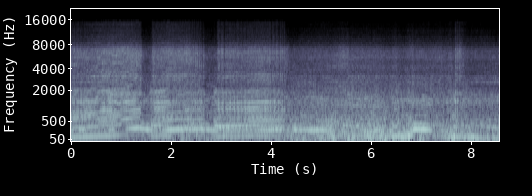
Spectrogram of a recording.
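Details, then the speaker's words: Aprilia RS50 / YZ85 hybrid two-stroke after clutch changes, healthy at idle: under hard throttle revs climb then stumble and drop back repeatedly, burbling and chugging with no power; breaking up under load, suspected tuning issue. "you can hear when i really get on it it just breaks up immediately it's it starts burbling and then chugging and then just doesn't want to carry on with power"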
